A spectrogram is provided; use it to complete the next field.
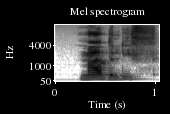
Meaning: common daisy (Bellis perennis)
- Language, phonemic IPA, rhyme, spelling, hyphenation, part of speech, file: Dutch, /ˌmaː.dəˈlif/, -if, madelief, ma‧de‧lief, noun, Nl-madelief.ogg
